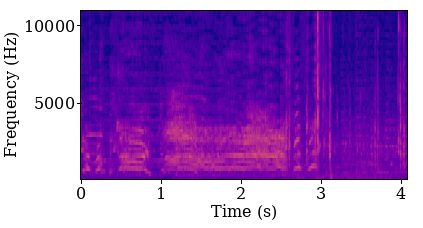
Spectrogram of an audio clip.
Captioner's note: laughing; yelling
